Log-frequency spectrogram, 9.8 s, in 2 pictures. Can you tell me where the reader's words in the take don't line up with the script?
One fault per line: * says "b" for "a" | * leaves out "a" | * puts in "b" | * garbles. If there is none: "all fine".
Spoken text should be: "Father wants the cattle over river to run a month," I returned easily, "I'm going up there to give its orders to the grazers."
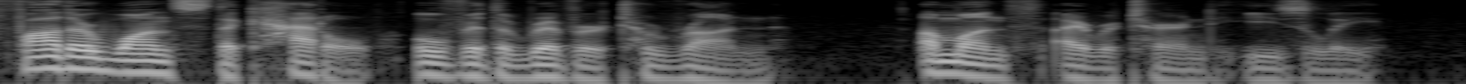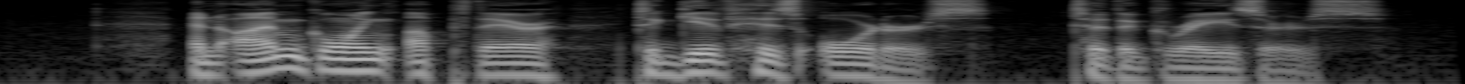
* puts in "the"
* puts in "and"
* says "his" for "its"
